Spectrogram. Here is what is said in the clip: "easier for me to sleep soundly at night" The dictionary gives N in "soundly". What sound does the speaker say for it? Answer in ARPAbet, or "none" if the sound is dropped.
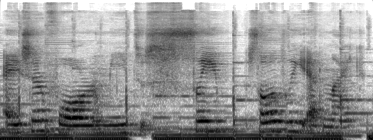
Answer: L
